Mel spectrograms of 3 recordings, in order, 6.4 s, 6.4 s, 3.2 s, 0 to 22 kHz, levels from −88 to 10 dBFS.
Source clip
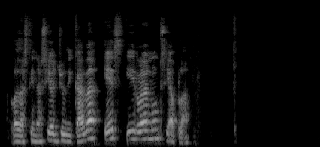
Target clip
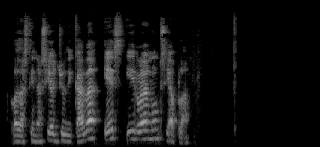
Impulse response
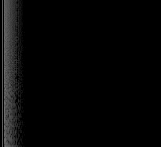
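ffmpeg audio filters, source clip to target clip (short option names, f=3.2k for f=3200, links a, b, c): -af "tiltshelf=f=970:g=-9.5"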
